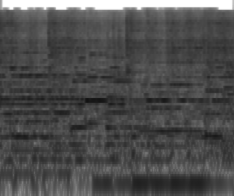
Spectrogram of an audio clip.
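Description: A steel band playing: many steel pans ring out melody and chords over the low notes of bass pans, with a strong bass note coming in about a second in.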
